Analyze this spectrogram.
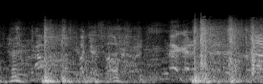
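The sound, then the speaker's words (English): A door is broken in during a dramatized scene, with heavy slams and thuds partly under people talking. The blows land in a few loud bursts against the voices. “Break in the door.”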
